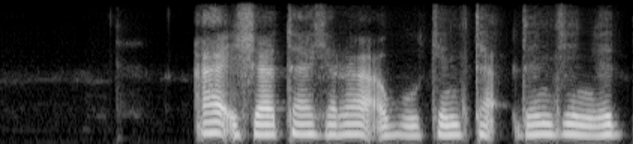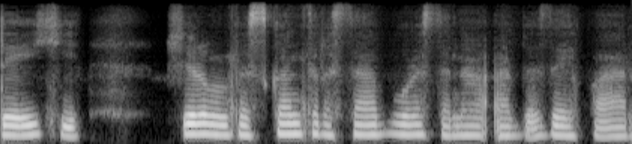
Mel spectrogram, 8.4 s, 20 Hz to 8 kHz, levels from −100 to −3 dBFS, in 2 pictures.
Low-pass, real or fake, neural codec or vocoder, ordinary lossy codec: 7.2 kHz; fake; codec, 16 kHz in and 24 kHz out, 1 kbps, XY-Tokenizer; none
